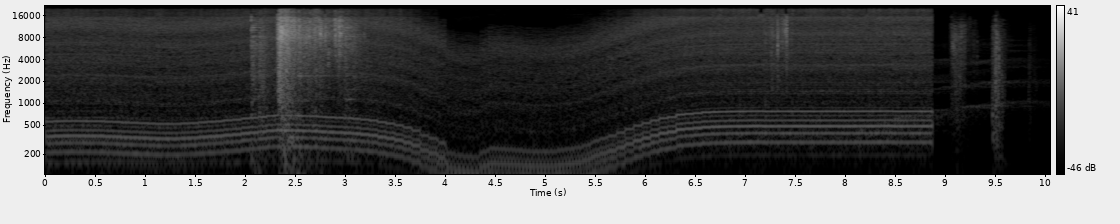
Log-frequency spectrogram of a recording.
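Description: A car driven in the Free Fire battle royale game whirs steadily with a tonal engine drone that dips and rises in pitch, ending in a few sharp clicks.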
